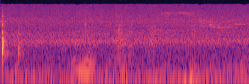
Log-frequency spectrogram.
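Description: Quiet steady low background rumble with a light click at the start, as a wooden brush edge is pressed against putty on a cast iron hopper, and a brief murmured voice a little under a second in.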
